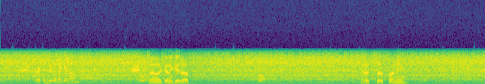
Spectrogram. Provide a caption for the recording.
Static noise in the background followed by two adults speaking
